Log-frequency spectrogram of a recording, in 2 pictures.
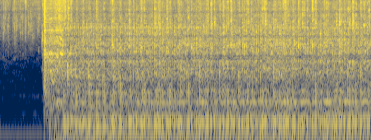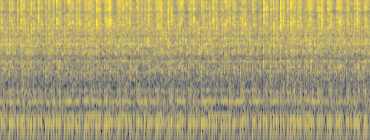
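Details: Older outboard boat engine after new head gaskets, previously overheating and leaking water from the heads: starts first try, steady even low throb, no misfire or knocking; one head and hoses still slightly leak.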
